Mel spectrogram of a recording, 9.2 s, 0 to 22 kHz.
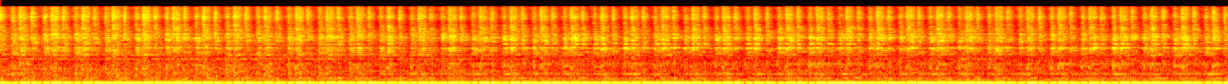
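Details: Restored 1969 Chevelle Malibu V8 at steady idle, exhaust shown, before paint: deep loping burble with even low pulses, no misses or ticking; owner says it runs great.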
